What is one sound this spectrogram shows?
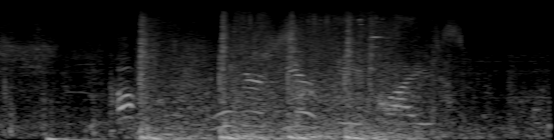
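A gun fires with a loud blast.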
